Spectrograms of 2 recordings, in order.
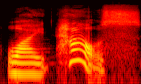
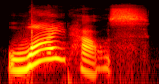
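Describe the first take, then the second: First: The stress is on the word House. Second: The stress is on the word White.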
